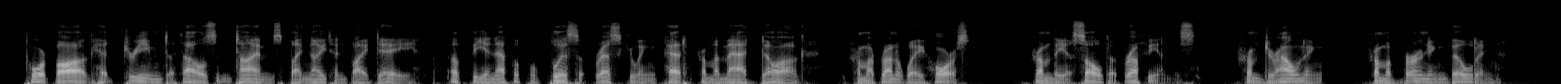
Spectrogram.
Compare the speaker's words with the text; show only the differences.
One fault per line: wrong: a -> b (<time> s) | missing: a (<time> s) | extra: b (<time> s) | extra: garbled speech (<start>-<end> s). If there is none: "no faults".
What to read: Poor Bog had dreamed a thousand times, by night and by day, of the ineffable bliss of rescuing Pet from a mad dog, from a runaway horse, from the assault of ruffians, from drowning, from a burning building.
no faults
